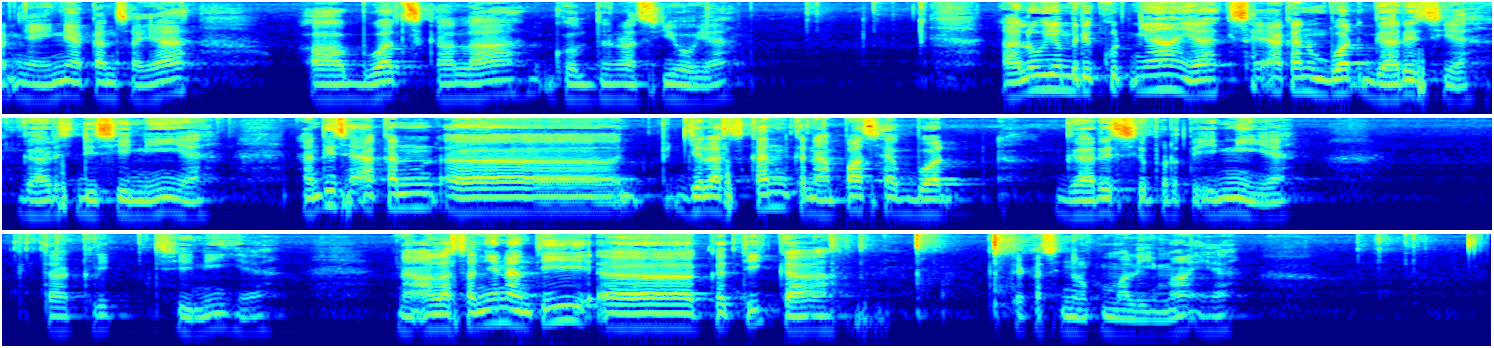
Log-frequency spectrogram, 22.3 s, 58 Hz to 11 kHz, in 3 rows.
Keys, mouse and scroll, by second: 0.9 ctrl+scroll down 2, 2.0-2.3 ctrl+scroll down 2, 2.6-2.9 ctrl+scroll up 2, 3.2 ctrl+scroll down 2, 3.6 ctrl+scroll up 2, 4.7 ctrl+scroll down 2, 5.5-6.0 ctrl+scroll down 4, 7.1 ctrl+scroll up 2, 8.6 ctrl+scroll down 2, 9.6 ctrl+scroll up 2, 11.3 click, 12.9 ctrl+click, 13.2 ctrl+scroll down 2, 14.9 ctrl+click, 15.8-16.7 ctrl+scroll up 4, 18.3 click, 18.9 KP_0, 19.1 KP_Decimal, 19.4 KP_5, 19.8 Return, 21.6 ctrl+middle click, 22.0 ctrl+scroll down 2.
